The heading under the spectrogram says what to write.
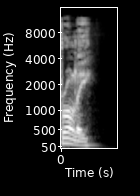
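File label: "brolly", British English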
